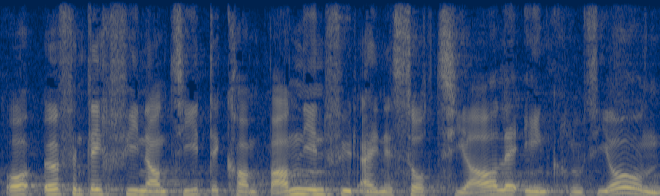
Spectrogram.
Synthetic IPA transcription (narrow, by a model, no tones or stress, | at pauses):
ʔoʔœfəntlɪçfinɑnt͡siːtəkʰɑmpʰɑnjənfyːɾʔa̰ɪnəzot͡sjɑːləʔɪnkʰluzjoːn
